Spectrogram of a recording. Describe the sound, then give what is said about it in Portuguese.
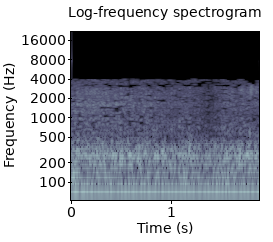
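An approaching train rumbles steadily, a continuous low, heavy drone holding an even loudness throughout, with no voices over it. “Então vamos agora, olha o trem, a luzinha do trem, ele vem se aproximando.”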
